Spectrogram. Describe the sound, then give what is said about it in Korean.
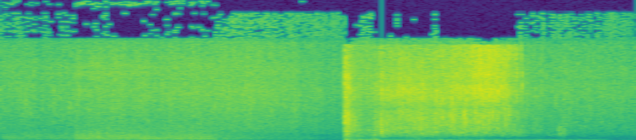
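Steady rain hisses throughout, then a sudden loud thunderclap cracks about halfway in and rolls into a deep rumble that slowly fades under the continuing downpour. “그러자 폭풍이 언제 그랬냐는 듯 잠잠해졌습니다.”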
